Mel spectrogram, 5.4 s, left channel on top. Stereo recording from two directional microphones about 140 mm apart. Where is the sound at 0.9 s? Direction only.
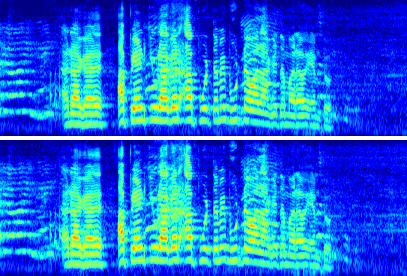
15° right (ahead or behind).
